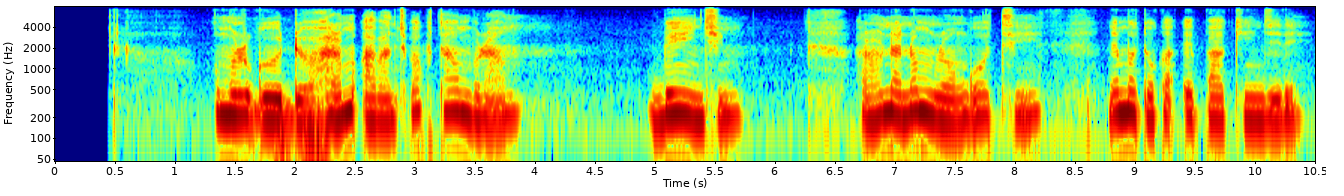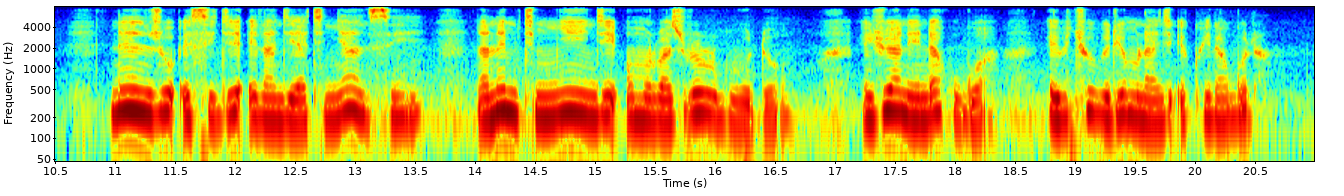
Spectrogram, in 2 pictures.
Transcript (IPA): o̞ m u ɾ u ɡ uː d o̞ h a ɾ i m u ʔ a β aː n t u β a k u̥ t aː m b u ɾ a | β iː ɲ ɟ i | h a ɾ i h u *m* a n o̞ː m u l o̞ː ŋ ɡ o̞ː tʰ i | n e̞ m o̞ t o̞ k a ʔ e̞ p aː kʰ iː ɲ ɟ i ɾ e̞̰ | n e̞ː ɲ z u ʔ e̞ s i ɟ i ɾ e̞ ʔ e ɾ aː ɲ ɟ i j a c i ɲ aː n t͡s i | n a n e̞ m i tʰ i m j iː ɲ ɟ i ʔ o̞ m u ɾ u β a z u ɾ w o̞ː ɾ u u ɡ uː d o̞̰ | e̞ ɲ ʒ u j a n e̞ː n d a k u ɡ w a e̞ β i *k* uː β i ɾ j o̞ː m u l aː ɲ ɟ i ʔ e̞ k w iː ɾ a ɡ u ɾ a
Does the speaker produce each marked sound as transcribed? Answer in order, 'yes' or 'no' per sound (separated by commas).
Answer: no, no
